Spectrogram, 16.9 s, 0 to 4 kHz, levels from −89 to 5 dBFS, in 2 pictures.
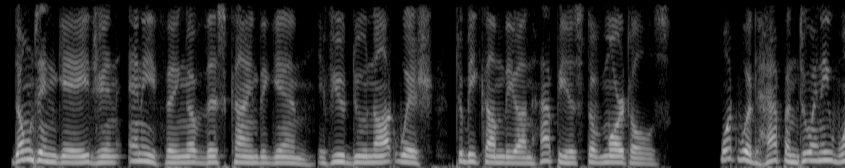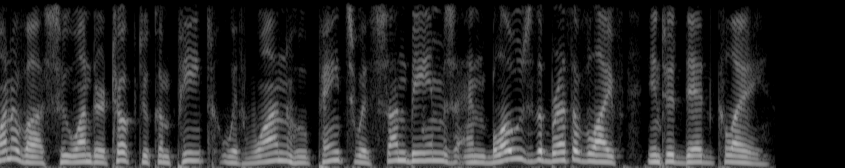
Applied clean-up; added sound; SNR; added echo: none; none; none; none.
